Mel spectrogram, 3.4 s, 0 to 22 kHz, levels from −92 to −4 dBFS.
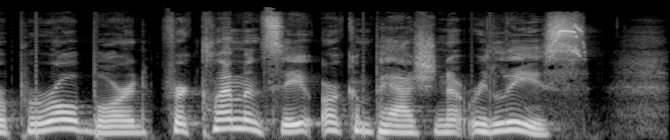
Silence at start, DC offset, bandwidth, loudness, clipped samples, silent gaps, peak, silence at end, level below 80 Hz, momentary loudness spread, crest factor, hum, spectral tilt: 0 s; under 0.1%; 17.5 kHz; -22 LUFS; under 0.1%; none; -8 dBFS; 0.05 s; -56 dBFS; 4 LU; 14 dB; none; -4.5 dB/octave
